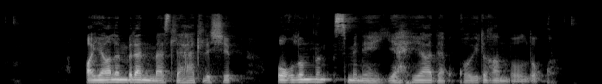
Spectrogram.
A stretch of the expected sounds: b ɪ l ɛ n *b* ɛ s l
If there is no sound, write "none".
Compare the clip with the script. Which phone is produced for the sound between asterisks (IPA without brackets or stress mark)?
m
